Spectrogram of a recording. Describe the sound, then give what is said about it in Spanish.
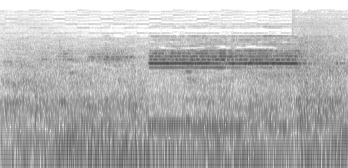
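Dense city traffic jam rumbles steadily while a car horn blares in a long sustained honk midway through, over the constant roar of engines. “Coches, atascos, humo, tumulto de gente, todo es negro.”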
